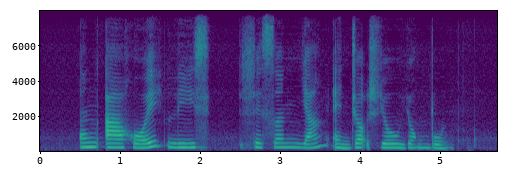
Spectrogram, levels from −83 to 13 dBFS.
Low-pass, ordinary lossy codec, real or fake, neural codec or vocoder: none; none; fake; codec, 16 kHz, 0.9 kbps, LongCat-Audio-Codec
